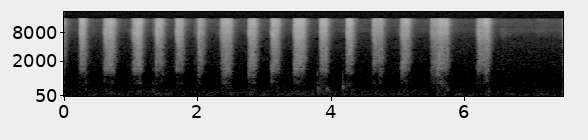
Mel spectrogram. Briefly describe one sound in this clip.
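A sanding block scrapes in short, quick strokes.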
